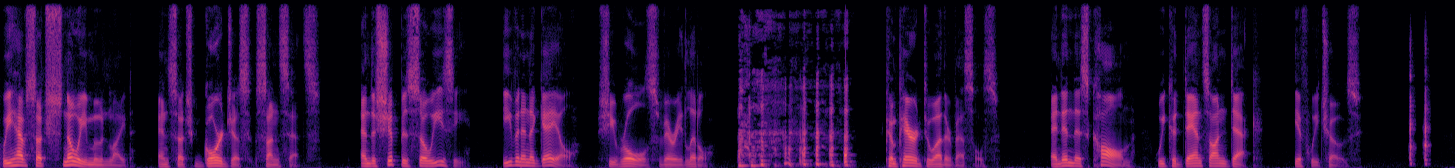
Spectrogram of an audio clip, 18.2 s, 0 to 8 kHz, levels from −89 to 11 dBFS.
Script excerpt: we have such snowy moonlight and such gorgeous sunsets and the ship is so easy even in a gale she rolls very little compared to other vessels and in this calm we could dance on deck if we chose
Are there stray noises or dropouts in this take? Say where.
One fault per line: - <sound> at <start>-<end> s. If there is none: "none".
- laugh at 9.2-10.8 s
- laugh at 17.6-17.9 s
